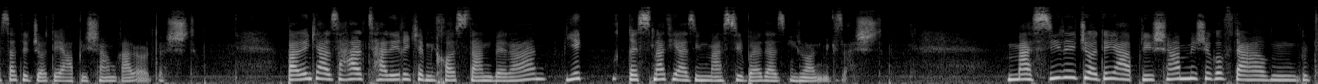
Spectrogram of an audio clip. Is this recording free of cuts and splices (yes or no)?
no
